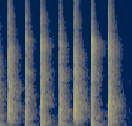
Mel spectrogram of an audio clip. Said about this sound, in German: einfach so einen Klatschrhythmus machen.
